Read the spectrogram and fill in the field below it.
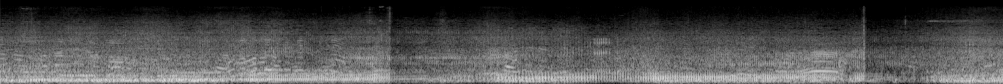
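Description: A Honda PCX scooter engine hums loudly as it passes close by on a road, its pitch shifting as it goes, amid busy roadside traffic noise.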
